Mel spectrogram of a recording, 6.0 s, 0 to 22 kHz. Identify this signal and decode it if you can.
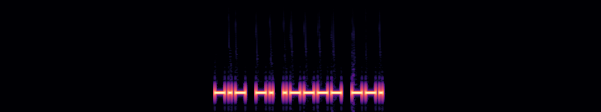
Morse code, heard as a keyed tone, about 36 wpm, 700 Hz. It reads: KN1G
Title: USA Call Signs - 4 Characters - 35wpm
